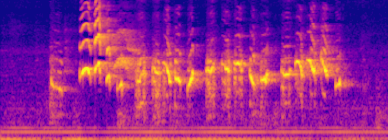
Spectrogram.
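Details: A cockatiel sings a rapid chattering warble of squeaky notes and sliding whistles, running continuously for roughly three seconds before trailing off.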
